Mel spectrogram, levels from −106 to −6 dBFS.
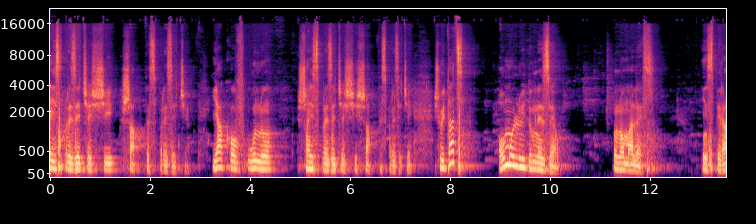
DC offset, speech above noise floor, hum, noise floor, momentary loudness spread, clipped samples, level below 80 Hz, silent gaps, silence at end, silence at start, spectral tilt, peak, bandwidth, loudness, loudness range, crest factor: under 0.1%; 38 dB; none; -55 dBFS; 14 LU; under 0.1%; -54 dBFS; none; 0 s; 0 s; -5 dB/octave; -2 dBFS; 19.5 kHz; -18 LUFS; 4 LU; 16 dB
